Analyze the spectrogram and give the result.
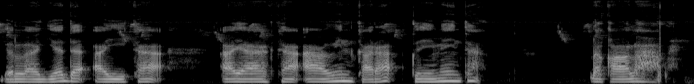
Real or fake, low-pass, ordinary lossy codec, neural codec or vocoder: real; none; none; none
